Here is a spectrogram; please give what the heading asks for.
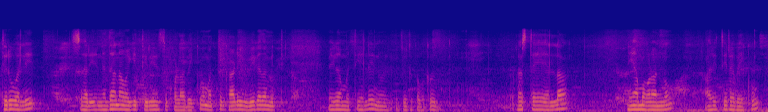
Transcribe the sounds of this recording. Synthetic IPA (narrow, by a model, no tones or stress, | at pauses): t̪iɾuʋɐlːi | sɐɾinid̪aːnɐʋaːɡit̪iɾiisukɔɭːɐbeːkumɐt̪ːuɡaːɽiʋʋɛːɡɐd̪ɐmit̪ːi̥ | ʋɛːɡɐmit̪ːijɐlːit̪id̪ukbeːku | ɾɐst̪ɛjɐɛlːɐ | nijɐmɐɡɐɭɐnːuɐɾit̪iɾɐbe̞ːku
